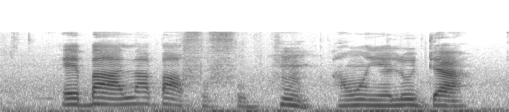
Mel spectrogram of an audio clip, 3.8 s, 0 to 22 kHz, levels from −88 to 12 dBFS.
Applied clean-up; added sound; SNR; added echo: none; Bird; 10 dB; none.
